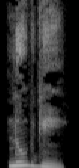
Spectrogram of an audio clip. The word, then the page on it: ನುಗ್ಗು: Kannada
